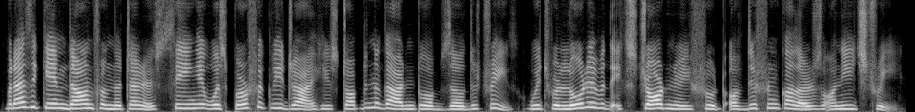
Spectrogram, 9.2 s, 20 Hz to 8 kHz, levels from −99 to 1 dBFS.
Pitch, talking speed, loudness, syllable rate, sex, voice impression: 265 Hz, 225 wpm, -17 LUFS, 5.8 syllables/s, female, gender-neutral, young, weak, slightly bright, slightly halting, slightly cute, slightly modest, light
